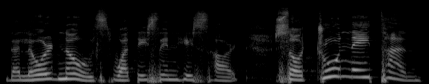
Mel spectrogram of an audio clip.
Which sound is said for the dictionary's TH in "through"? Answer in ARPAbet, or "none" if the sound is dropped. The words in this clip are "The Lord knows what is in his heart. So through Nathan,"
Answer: T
